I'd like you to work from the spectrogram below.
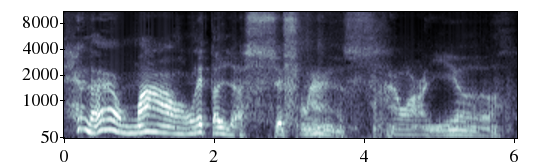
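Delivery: animated little cartoon rat voice, swooping, drawn-out "my". Greeting the little siblings, sounding like Ratatouille. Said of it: "I sound like uh, Ratatouille".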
